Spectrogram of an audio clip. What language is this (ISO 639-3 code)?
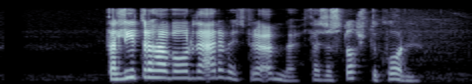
isl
